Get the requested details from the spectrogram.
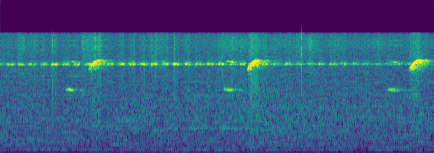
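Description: A coqui gives its two-note 'co-qui' call, a short low note followed by a higher rising whistle.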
